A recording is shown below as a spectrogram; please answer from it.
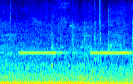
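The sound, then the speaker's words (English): A steady electronic reversing beep from a car in reverse sounds at a fixed pitch in Central Park, two long tones separated by a short gap, over a heavy low rumble of idling engine and traffic noise. “Somebody get that car out of reverse.”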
